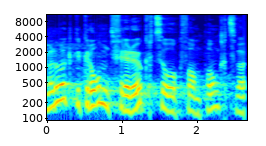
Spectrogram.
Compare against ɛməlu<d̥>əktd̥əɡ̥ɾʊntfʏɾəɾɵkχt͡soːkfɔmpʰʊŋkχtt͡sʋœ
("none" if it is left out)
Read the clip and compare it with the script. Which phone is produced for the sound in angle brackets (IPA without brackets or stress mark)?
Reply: none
